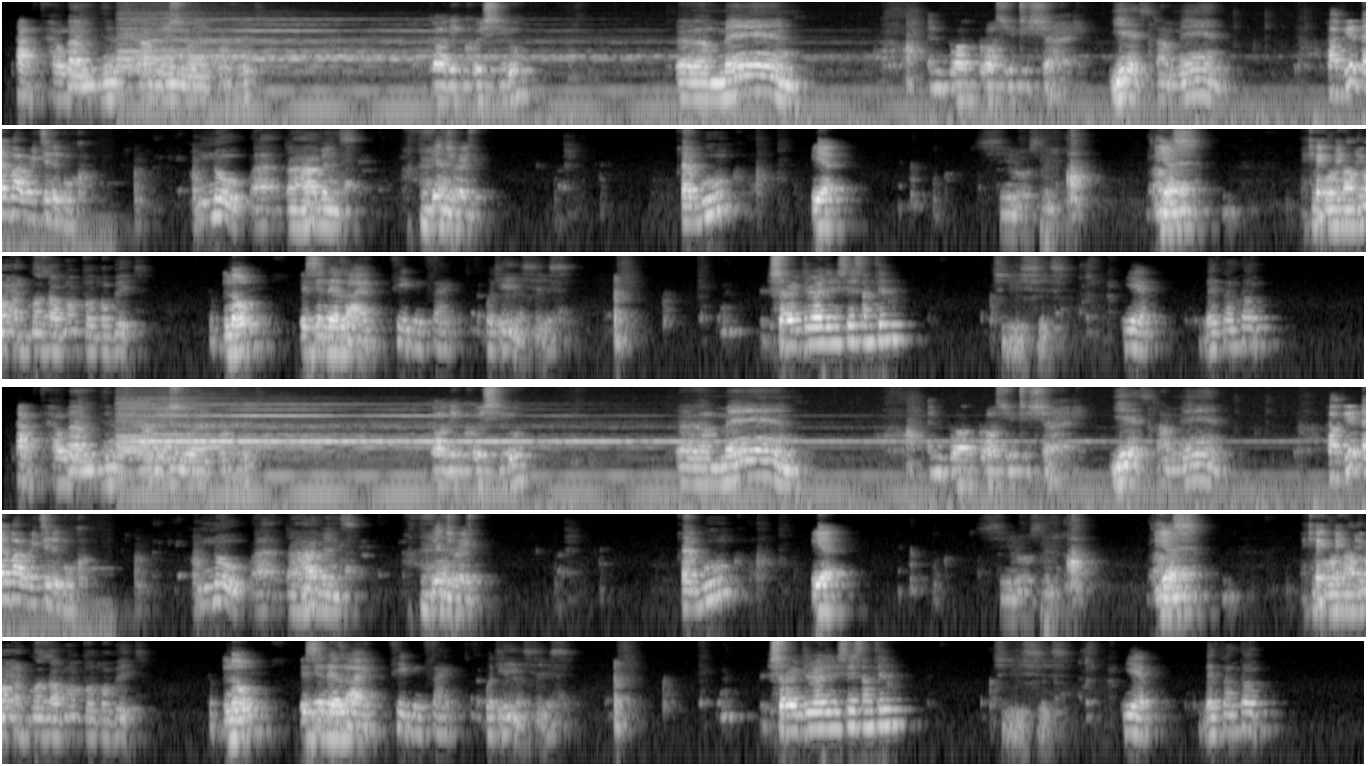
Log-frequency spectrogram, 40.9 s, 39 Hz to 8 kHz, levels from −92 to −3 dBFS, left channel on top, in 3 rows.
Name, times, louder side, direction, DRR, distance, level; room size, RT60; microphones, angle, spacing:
voice 1, 0.1-0.8 1.1-1.9 4.3-5.2 9.2-10.8 13.2-14.5 17.9-18.3 21.7-21.9 25.1-25.5 26.7-26.9 27.2-27.3 29.5-29.7 30.2-30.9 34.9-36.2, left 1 dB, ahead, -9 dB, 1.2 m, -23 dB
voice 2, 0.6-2.6 6.7-8.0 8.8-9.2 11.1-12.2 15.0-15.1 15.5-17.1 17.6-18.2 20.4-20.9 23.4-24.5 25.1-25.6 26.7-28.6 32.3-32.9 37.2-37.9, left 3 dB, 50° left, -1 dB, 0.4 m, -25 dB
sound 1, 1.1-14.7, right 6 dB, 85° right, 0.6 m, -32 dB
voice 3, 18.0-18.3 29.3-29.8 30.4-30.9 31.2-32.9 34.4-34.6 38.5-38.7 39.2-39.8, right 2 dB, 35° right, 1 dB, 0.4 m, -31 dB
2.4 x 2.4 x 2.3 m, 0.42 s
head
